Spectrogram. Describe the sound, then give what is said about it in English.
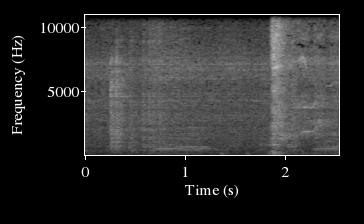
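A steam train whistle sounds in a steady, breathy tone, broken by two short bursts of hissing steam, with a faint rumble underneath and no voices. “It's a steamer whistle. A train.”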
